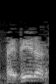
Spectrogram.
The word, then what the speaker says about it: PIPEDA: You have another act, which I never remember how to pronounce correctly, but I'm going to go with PIPEDA. Is that right? PIPEDA, thank you, in 2008, that limits commercial use of personal data.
